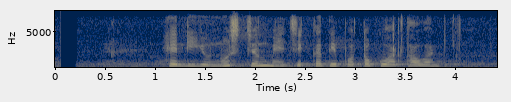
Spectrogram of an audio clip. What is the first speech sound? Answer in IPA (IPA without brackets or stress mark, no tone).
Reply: h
